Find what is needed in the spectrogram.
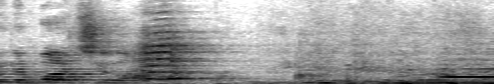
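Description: A loud vocal cry from a performer, about a second long and bending upward in pitch, just before the orchestra comes in.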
